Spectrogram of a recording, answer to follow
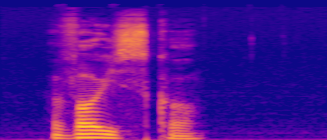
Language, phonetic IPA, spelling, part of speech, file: Polish, [ˈvɔjskɔ], wojsko, noun, Pl-wojsko.ogg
